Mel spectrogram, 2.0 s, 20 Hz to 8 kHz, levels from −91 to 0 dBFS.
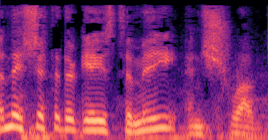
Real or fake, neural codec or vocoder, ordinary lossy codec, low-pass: fake; codec, 24 kHz, 3 kbps, HILCodec; MP3, 32 kbps; 7.2 kHz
